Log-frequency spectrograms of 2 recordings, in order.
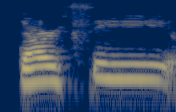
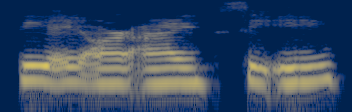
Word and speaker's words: Darice: I had bought them from, is it Darcy, or how do you say that? Darice.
